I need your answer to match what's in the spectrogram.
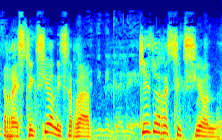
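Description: Slow, halting male interpreter. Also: medium pitch, very animated, a little mellow. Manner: halting, with frequent restarts and repeated words. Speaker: simultaneous interpreter. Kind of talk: live interpretation of a spiritual lesson.

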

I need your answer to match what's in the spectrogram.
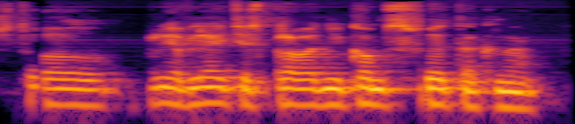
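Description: A man calling in with a question, speaking formally and politely with hesitant pauses, his voice echoing over a remote call line. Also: medium pitch, flat delivery. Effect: echoing remote call audio. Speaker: caller asking a question. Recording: echoey remote call line heard from a distance.

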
